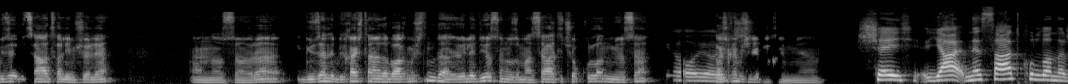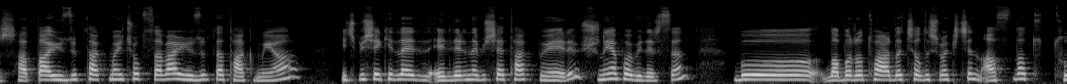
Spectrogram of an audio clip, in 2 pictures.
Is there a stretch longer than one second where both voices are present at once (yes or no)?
no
